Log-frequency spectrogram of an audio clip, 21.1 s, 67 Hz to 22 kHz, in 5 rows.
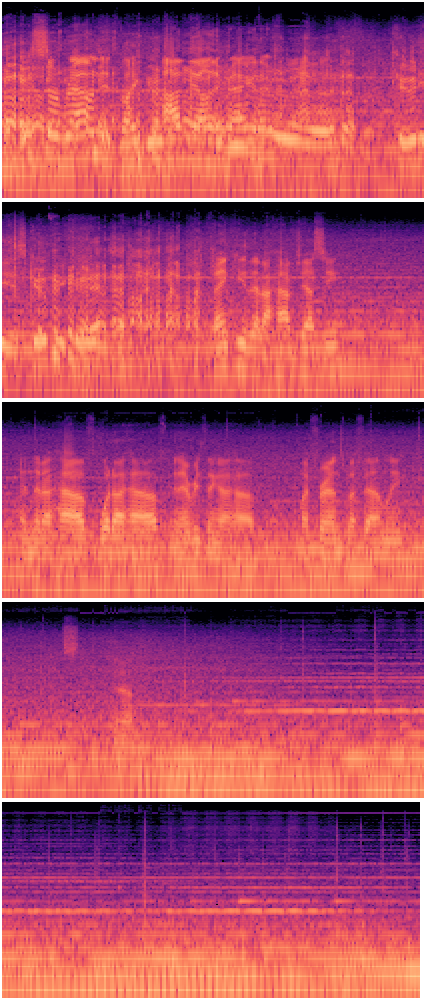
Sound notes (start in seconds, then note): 4.7 laughing continues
